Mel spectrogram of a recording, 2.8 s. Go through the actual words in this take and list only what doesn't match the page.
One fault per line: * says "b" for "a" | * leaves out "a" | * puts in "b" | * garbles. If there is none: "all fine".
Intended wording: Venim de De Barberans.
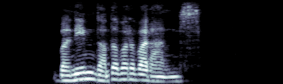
all fine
